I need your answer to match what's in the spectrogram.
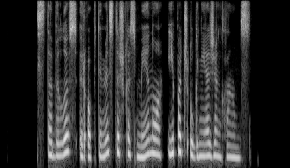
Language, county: Lithuanian, Telšiai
